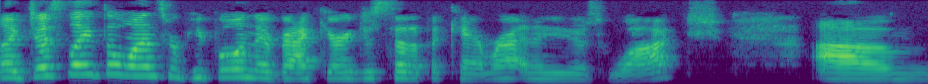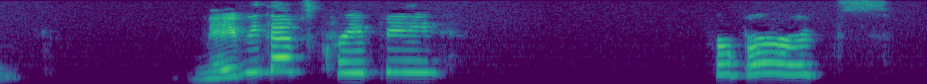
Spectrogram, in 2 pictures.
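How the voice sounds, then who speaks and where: A woman with a high pitch uses a raised, projected voice and a bright, sharp tone, swinging very widely in pitch at a moderate pace with long, frequent pauses. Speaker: knitting podcaster. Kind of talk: casual vlog chat. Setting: home room used for filming.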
